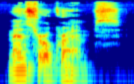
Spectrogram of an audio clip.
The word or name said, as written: menstrual cramps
